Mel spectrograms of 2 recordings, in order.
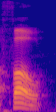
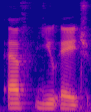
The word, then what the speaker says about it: pho: go for uh foe I know it's pronounced F I'm sorry I know I know actually let me let me make sure I'm not gaslighting myself I'm pretty sure it is f yeah it's pronounced Fu but I'm going to be an ignorant American and I will say foe until the day I die unless someone really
